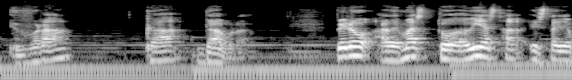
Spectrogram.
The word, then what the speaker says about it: abracadabra: Lo primero es que lo pronunciamos mal porque lo pronunciamos en castellano. Y son dos palabras que son de origen hebreo y una de origen arameo. Por tanto, hay que pronunciarlo en hebreo-arameo. Sería Evra, con acento en la A, Evra Kadabra.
